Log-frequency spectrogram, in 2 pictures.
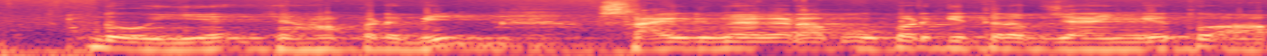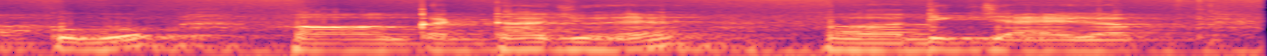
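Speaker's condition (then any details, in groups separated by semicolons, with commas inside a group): No condition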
